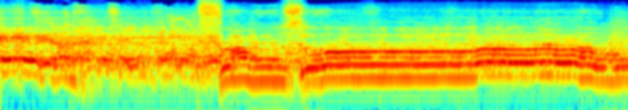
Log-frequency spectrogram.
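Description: Live rock performance: a male singer's voice at the microphone, in the hall's reverb, first in bending phrases, then holding one long note for the last three seconds that steps up in pitch once.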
